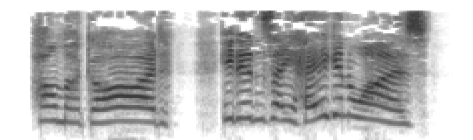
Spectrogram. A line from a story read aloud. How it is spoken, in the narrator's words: the girl screamed hysterically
